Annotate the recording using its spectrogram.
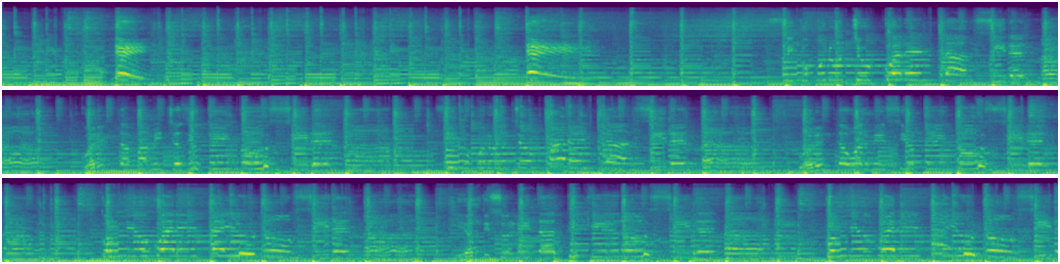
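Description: Live Andean carnaval music, Ayacucho style, played at a steady dancing beat on nylon-string acoustic-electric guitars over a bass guitar, with a man singing into the microphone. Two brief falling high glides sound in the first few seconds.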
